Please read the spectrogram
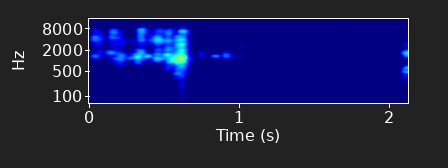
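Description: A short burst of crackling, rustling clicks close to a microphone, like something being handled, dying away within the first second; a faint steady high whine remains after it.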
